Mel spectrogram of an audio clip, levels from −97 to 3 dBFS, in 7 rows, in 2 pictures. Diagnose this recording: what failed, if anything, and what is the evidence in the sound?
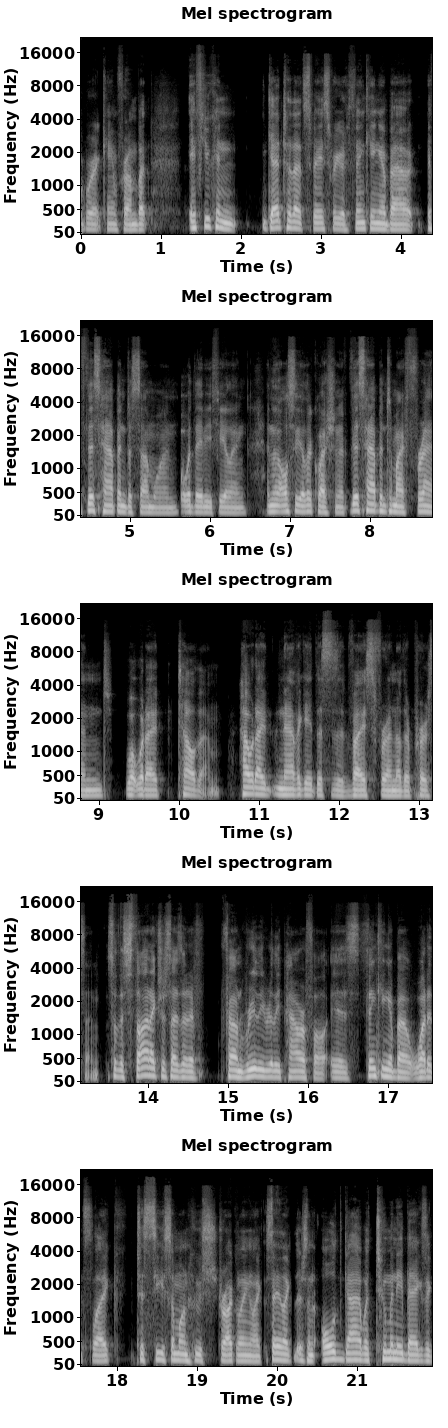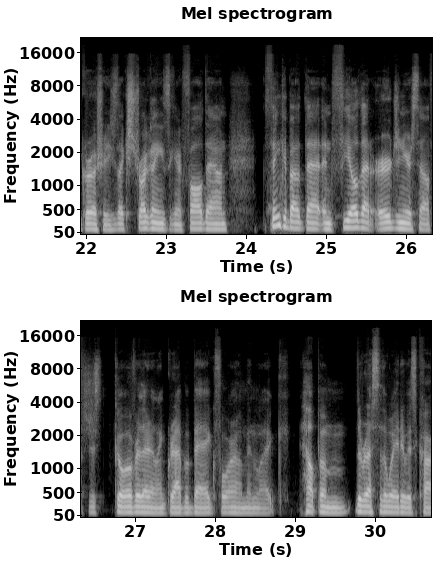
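Network jitter buffer, skip ahead. At 5.63 to 5.65 s, right after "this happened to someone", roughly 0.4 s of speech vanishes. Both sides join with no gap.

Jitter buffer speed-up. From 5.73 to 7.65 s, ending before "this happened to my", speech runs at 109% with unchanged pitch. Removing small pitch-period pieces cut about 0.2 s.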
